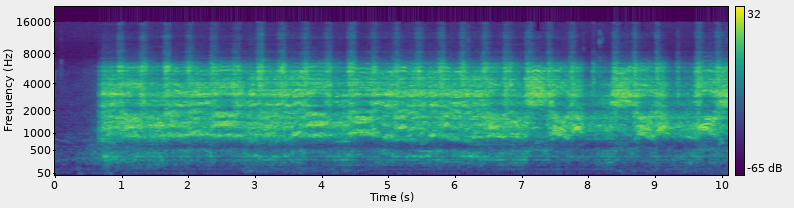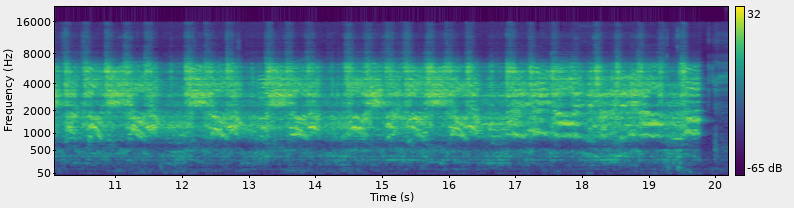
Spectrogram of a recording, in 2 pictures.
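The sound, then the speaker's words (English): A crowd of women cheers and chants in unison at a game while their team is losing badly, loud and unbroken for nearly twenty seconds, with steady rhythmic pulses and a thin, tinny tone. “at this game, their team is losing, everyone's sitting there just watching this terrible game of people, it's not like a good matchup, and they're getting decimated, and yet these women are in the crowd, you know, well, here, we'll give it a listen.”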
